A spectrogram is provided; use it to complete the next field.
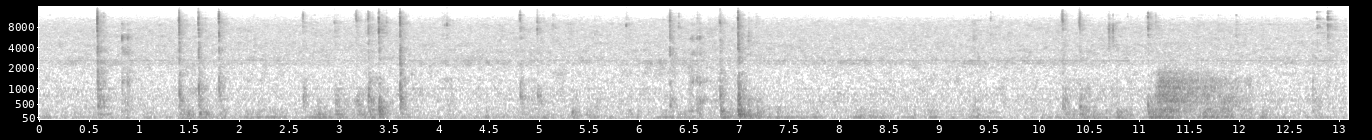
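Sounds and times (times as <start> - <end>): keyboard typing: 2.6 - 3.8.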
